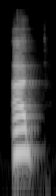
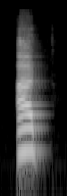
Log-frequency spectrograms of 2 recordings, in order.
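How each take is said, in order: The two takes are said the same way.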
